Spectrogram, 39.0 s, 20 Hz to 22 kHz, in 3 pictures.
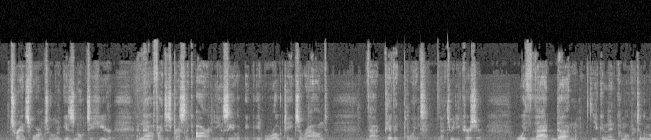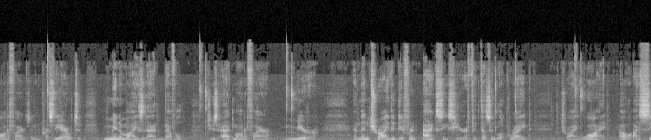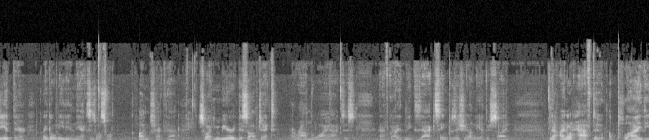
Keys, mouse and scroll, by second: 3.7 r, 14.0 click, 24.5 click, 28.0 click, 32.9 middle click.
